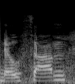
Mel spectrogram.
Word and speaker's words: Nothem: thumb to remind people, how to pronounce his name, no thumb, how in the middle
